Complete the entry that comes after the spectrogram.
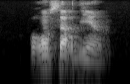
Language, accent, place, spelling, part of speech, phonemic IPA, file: French, France, Lyon, ronsardien, adjective, /ʁɔ̃.saʁ.djɛ̃/, LL-Q150 (fra)-ronsardien.wav
- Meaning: Ronsardian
